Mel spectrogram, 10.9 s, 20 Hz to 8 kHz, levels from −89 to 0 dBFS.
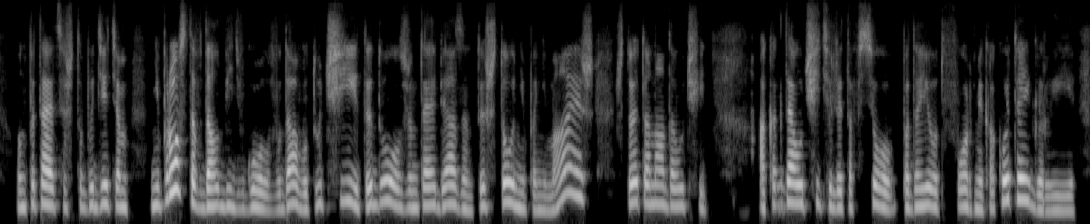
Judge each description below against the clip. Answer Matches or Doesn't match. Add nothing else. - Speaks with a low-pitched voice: Doesn't match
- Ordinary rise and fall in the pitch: Matches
